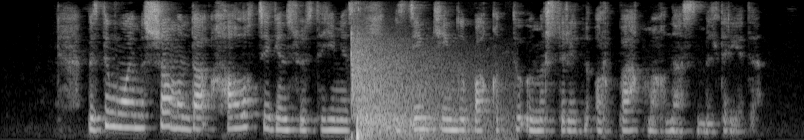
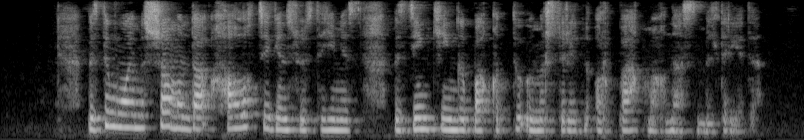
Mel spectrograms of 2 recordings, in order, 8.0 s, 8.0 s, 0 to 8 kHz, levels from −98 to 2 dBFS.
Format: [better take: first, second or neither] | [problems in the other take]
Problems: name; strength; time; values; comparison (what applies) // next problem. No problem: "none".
second | background sound (Gunshot, gunfire); 2 dB above the speech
